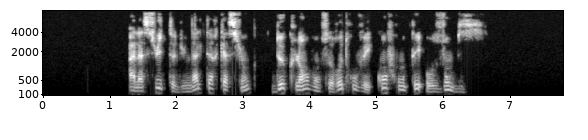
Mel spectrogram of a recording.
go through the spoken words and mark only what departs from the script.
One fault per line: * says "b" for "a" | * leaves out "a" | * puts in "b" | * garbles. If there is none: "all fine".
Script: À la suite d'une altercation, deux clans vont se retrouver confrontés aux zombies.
all fine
